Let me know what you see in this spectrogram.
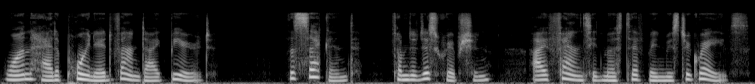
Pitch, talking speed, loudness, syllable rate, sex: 205 Hz, 145 wpm, -20 LUFS, 4.4 syllables/s, female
